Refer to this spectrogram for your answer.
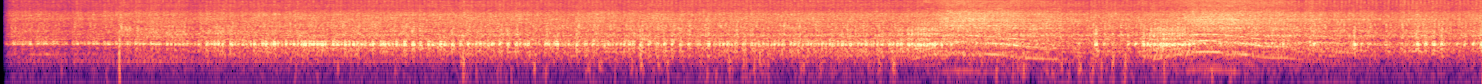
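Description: A petrol engine idles with a steady metallic whine and rattle that swoops down after each rev blip. Cause suspected, not confirmed.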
